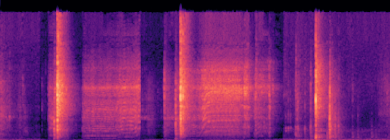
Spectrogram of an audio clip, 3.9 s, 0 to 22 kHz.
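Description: Small mechanical clicks and brief scraping bursts from a Torx T25 driver working screws out of the plastic cover of an older Stihl chainsaw, three sharp transients with quieter rattling between, close and fairly soft.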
